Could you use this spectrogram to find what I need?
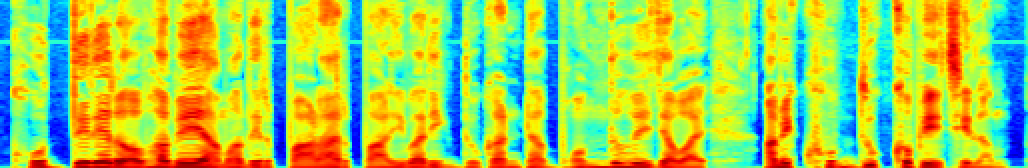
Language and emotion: Bengali, sad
